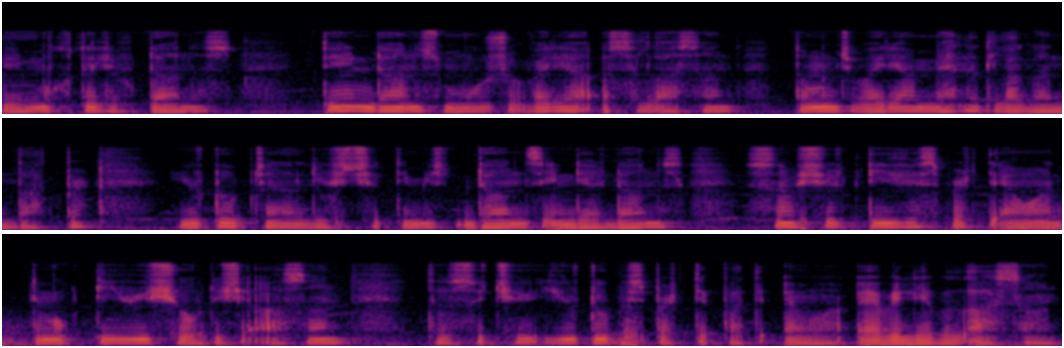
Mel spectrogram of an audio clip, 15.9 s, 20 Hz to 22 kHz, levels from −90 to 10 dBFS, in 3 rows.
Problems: background sounds at intervals, low volume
